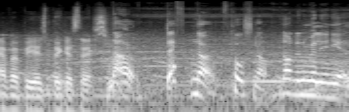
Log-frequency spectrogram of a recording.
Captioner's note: people screaming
